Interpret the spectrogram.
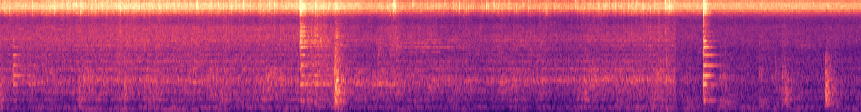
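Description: Diced potatoes frying in hot oil with a steady sizzle while a spatula stirs them, knocking against the pot a few times, most sharply about three and a half seconds in and again at about seven seconds.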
